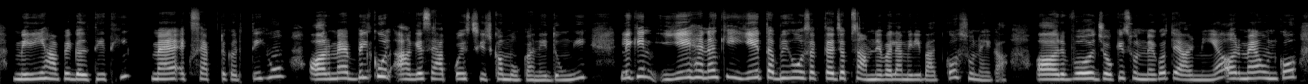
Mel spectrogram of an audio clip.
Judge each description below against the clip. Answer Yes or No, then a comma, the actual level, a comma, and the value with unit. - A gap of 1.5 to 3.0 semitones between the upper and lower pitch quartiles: No, average, 3.7 semitones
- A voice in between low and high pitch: No, very high, 255 Hz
